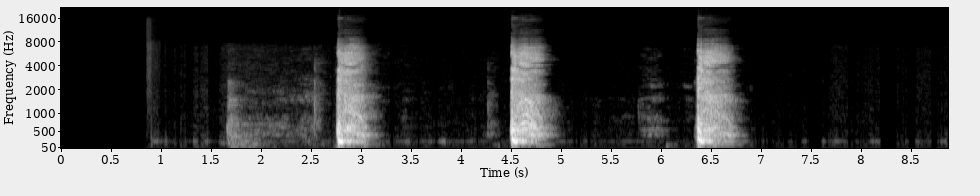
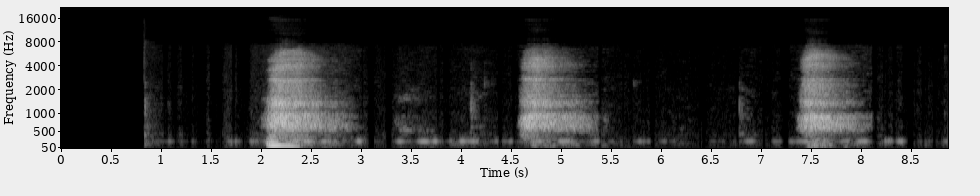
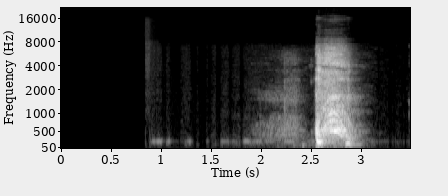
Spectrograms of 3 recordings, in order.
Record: {"three_cough_length": "8.9 s", "three_cough_amplitude": 28195, "three_cough_signal_mean_std_ratio": 0.22, "exhalation_length": "8.9 s", "exhalation_amplitude": 6138, "exhalation_signal_mean_std_ratio": 0.34, "cough_length": "3.5 s", "cough_amplitude": 28942, "cough_signal_mean_std_ratio": 0.26, "survey_phase": "beta (2021-08-13 to 2022-03-07)", "age": "45-64", "gender": "Male", "wearing_mask": "No", "symptom_none": true, "smoker_status": "Ex-smoker", "respiratory_condition_asthma": false, "respiratory_condition_other": false, "recruitment_source": "REACT", "submission_delay": "3 days", "covid_test_result": "Negative", "covid_test_method": "RT-qPCR", "influenza_a_test_result": "Unknown/Void", "influenza_b_test_result": "Unknown/Void"}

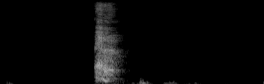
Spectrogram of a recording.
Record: {"cough_length": "2.6 s", "cough_amplitude": 12003, "cough_signal_mean_std_ratio": 0.24, "survey_phase": "beta (2021-08-13 to 2022-03-07)", "age": "45-64", "gender": "Female", "wearing_mask": "No", "symptom_sore_throat": true, "symptom_onset": "13 days", "smoker_status": "Never smoked", "respiratory_condition_asthma": false, "respiratory_condition_other": false, "recruitment_source": "REACT", "submission_delay": "2 days", "covid_test_result": "Negative", "covid_test_method": "RT-qPCR"}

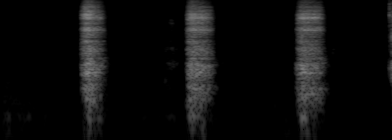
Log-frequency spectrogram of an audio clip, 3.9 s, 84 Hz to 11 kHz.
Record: {"exhalation_length": "3.9 s", "exhalation_amplitude": 6859, "exhalation_signal_mean_std_ratio": 0.34, "survey_phase": "beta (2021-08-13 to 2022-03-07)", "age": "65+", "gender": "Male", "wearing_mask": "No", "symptom_none": true, "smoker_status": "Ex-smoker", "respiratory_condition_asthma": false, "respiratory_condition_other": false, "recruitment_source": "REACT", "submission_delay": "3 days", "covid_test_result": "Negative", "covid_test_method": "RT-qPCR", "influenza_a_test_result": "Negative", "influenza_b_test_result": "Negative"}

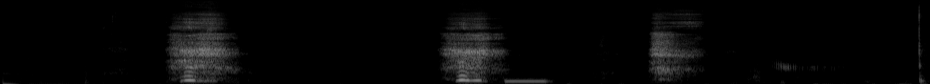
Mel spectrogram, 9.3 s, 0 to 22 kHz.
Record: {"exhalation_length": "9.3 s", "exhalation_amplitude": 25706, "exhalation_signal_mean_std_ratio": 0.34, "survey_phase": "beta (2021-08-13 to 2022-03-07)", "age": "45-64", "gender": "Female", "wearing_mask": "No", "symptom_none": true, "smoker_status": "Never smoked", "respiratory_condition_asthma": false, "respiratory_condition_other": false, "recruitment_source": "REACT", "submission_delay": "1 day", "covid_test_result": "Negative", "covid_test_method": "RT-qPCR"}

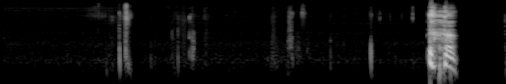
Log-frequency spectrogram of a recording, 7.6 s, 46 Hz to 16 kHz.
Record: {"cough_length": "7.6 s", "cough_amplitude": 32767, "cough_signal_mean_std_ratio": 0.16, "survey_phase": "beta (2021-08-13 to 2022-03-07)", "age": "65+", "gender": "Male", "wearing_mask": "No", "symptom_none": true, "smoker_status": "Never smoked", "respiratory_condition_asthma": false, "respiratory_condition_other": false, "recruitment_source": "REACT", "submission_delay": "2 days", "covid_test_result": "Negative", "covid_test_method": "RT-qPCR", "influenza_a_test_result": "Negative", "influenza_b_test_result": "Negative"}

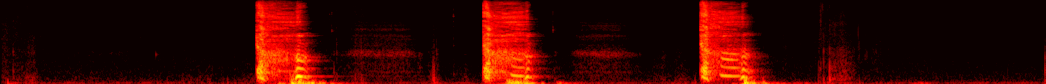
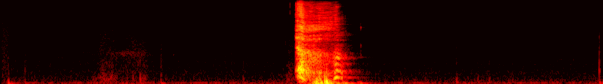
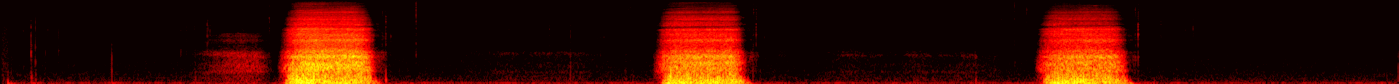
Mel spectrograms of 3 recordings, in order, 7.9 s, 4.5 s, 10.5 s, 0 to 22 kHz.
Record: {"three_cough_length": "7.9 s", "three_cough_amplitude": 7277, "three_cough_signal_mean_std_ratio": 0.31, "cough_length": "4.5 s", "cough_amplitude": 16284, "cough_signal_mean_std_ratio": 0.2, "exhalation_length": "10.5 s", "exhalation_amplitude": 14161, "exhalation_signal_mean_std_ratio": 0.34, "survey_phase": "beta (2021-08-13 to 2022-03-07)", "age": "18-44", "gender": "Female", "wearing_mask": "No", "symptom_none": true, "smoker_status": "Current smoker (1 to 10 cigarettes per day)", "respiratory_condition_asthma": false, "respiratory_condition_other": false, "recruitment_source": "REACT", "submission_delay": "1 day", "covid_test_result": "Negative", "covid_test_method": "RT-qPCR", "influenza_a_test_result": "Negative", "influenza_b_test_result": "Negative"}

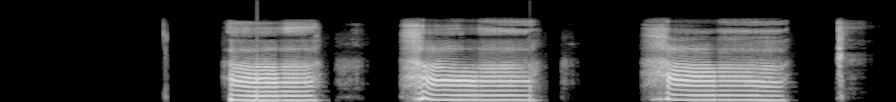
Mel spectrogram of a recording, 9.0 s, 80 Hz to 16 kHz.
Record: {"exhalation_length": "9.0 s", "exhalation_amplitude": 31500, "exhalation_signal_mean_std_ratio": 0.49, "survey_phase": "beta (2021-08-13 to 2022-03-07)", "age": "18-44", "gender": "Female", "wearing_mask": "No", "symptom_new_continuous_cough": true, "symptom_runny_or_blocked_nose": true, "symptom_fatigue": true, "symptom_headache": true, "symptom_onset": "3 days", "smoker_status": "Never smoked", "respiratory_condition_asthma": false, "respiratory_condition_other": false, "recruitment_source": "Test and Trace", "submission_delay": "2 days", "covid_test_result": "Positive", "covid_test_method": "RT-qPCR", "covid_ct_value": 27.0, "covid_ct_gene": "N gene"}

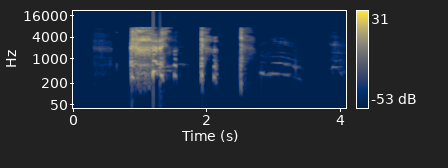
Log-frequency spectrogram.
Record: {"cough_length": "4.1 s", "cough_amplitude": 32767, "cough_signal_mean_std_ratio": 0.34, "survey_phase": "alpha (2021-03-01 to 2021-08-12)", "age": "18-44", "gender": "Female", "wearing_mask": "No", "symptom_abdominal_pain": true, "symptom_fatigue": true, "smoker_status": "Never smoked", "respiratory_condition_asthma": false, "respiratory_condition_other": false, "recruitment_source": "REACT", "submission_delay": "2 days", "covid_test_result": "Negative", "covid_test_method": "RT-qPCR"}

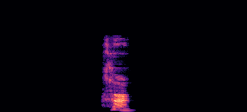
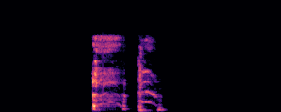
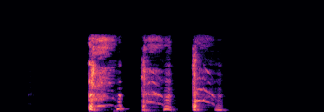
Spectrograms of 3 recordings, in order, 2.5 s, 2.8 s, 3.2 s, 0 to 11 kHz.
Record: {"exhalation_length": "2.5 s", "exhalation_amplitude": 20816, "exhalation_signal_mean_std_ratio": 0.21, "cough_length": "2.8 s", "cough_amplitude": 26060, "cough_signal_mean_std_ratio": 0.24, "three_cough_length": "3.2 s", "three_cough_amplitude": 26823, "three_cough_signal_mean_std_ratio": 0.34, "survey_phase": "beta (2021-08-13 to 2022-03-07)", "age": "45-64", "gender": "Female", "wearing_mask": "No", "symptom_runny_or_blocked_nose": true, "symptom_fatigue": true, "symptom_other": true, "symptom_onset": "3 days", "smoker_status": "Ex-smoker", "respiratory_condition_asthma": false, "respiratory_condition_other": false, "recruitment_source": "Test and Trace", "submission_delay": "1 day", "covid_test_result": "Positive", "covid_test_method": "RT-qPCR", "covid_ct_value": 21.0, "covid_ct_gene": "ORF1ab gene", "covid_ct_mean": 21.5, "covid_viral_load": "90000 copies/ml", "covid_viral_load_category": "Low viral load (10K-1M copies/ml)"}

